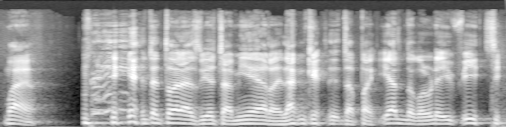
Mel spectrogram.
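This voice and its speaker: A man's voice: medium pitch, normal speed. A man in his thirties with an Argentine accent, reading a post aloud on a home stream and breaking off for sarcastic, laughing asides. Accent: Argentine Spanish. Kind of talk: casual live-stream reading with mocking asides. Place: home room with bookshelves.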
